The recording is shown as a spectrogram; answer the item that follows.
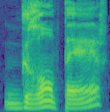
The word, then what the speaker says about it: grand-père: So, le grand-père, grandfather. Le grand-père. Remember, E accent grave like that. It's this opened père.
